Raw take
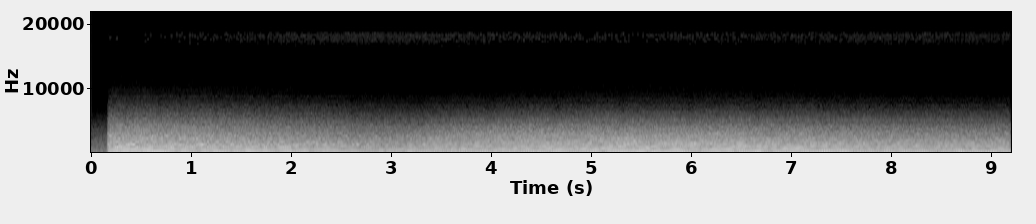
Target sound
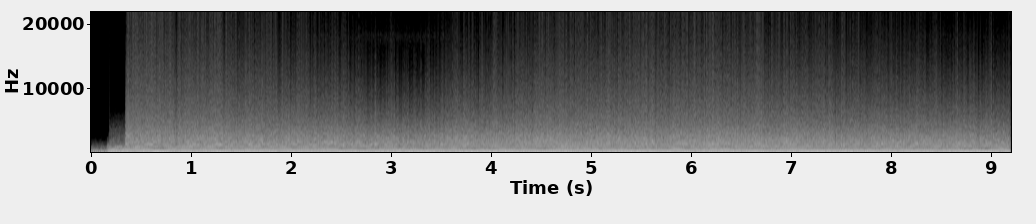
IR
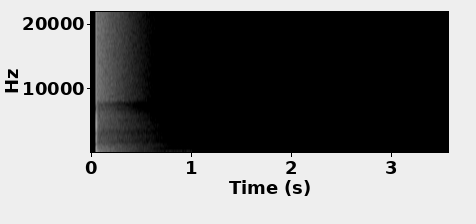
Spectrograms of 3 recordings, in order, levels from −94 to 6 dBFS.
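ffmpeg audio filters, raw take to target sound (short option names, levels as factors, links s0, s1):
-filter_complex "[0:a]aeval=exprs='(tanh(50.1*val(0)+0.7)-tanh(0.7))/50.1':c=same,aeval=exprs='val(0)+0.00398*(sin(2*PI*50*n/s)+sin(2*PI*2*50*n/s)/2+sin(2*PI*3*50*n/s)/3+sin(2*PI*4*50*n/s)/4+sin(2*PI*5*50*n/s)/5)':c=same,bass=f=250:g=8,treble=f=4000:g=-2,acrossover=split=830[s0][s1];[s1]adelay=180[s2];[s0][s2]amix=inputs=2:normalize=0,volume=1.78"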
